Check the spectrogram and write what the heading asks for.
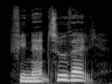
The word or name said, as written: finansudvalg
